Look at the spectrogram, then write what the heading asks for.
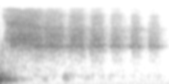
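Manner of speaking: long unvoiced shh sounds; repeated shushing. Imagined Jesus hushing the shouting children, shushing. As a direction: hush a crowd of kids with shh.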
